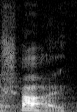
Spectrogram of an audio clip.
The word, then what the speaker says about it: Chey: CH or like Cheyenne like Shai is it it's like Cheyenne yeah there hey bingo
